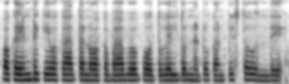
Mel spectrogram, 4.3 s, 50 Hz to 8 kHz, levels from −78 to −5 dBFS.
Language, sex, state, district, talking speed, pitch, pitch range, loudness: Telugu, female, Telangana, Mahabubabad, 125 wpm, 195 Hz, 195-205 Hz, -17 LUFS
